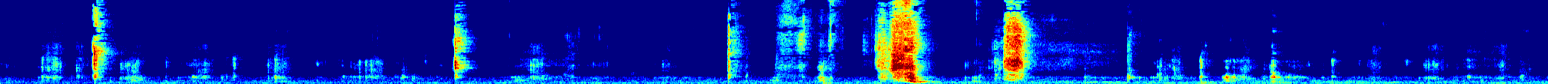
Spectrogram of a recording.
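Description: A person eating smoked chicken close to the microphone: scattered wet smacks and chewing clicks, with two louder bursts about six and seven seconds in as a piece of meat is bitten off. A faint steady hum runs underneath.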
